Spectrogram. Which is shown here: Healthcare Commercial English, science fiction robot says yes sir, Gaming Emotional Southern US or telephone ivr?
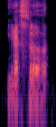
science fiction robot says yes sir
